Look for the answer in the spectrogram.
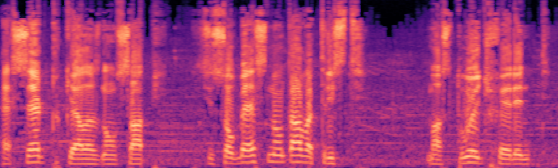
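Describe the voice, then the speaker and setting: Man as elderly eccentric merchant, Brazilian accent, low pitch, folksy colloquial talk, audio drama. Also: measured pace, darkish tone, soft background music, close to an everyday voice. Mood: cryptic. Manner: rustic colloquial speech. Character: half-mad old travelling junk merchant, blunt and folksy.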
